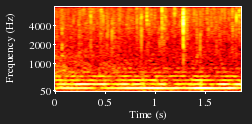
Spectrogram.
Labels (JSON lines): {"label": "biophony, midshipman", "recorder": "SoundTrap 500"}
